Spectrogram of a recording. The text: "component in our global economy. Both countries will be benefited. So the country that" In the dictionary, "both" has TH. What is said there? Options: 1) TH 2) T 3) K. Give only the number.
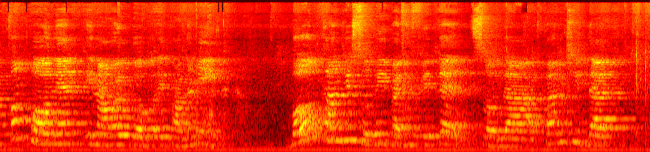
2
